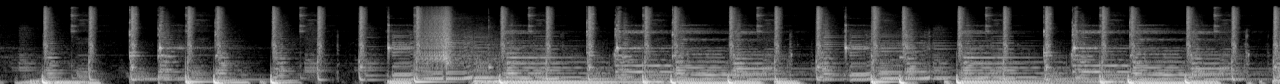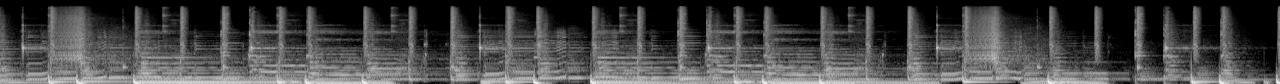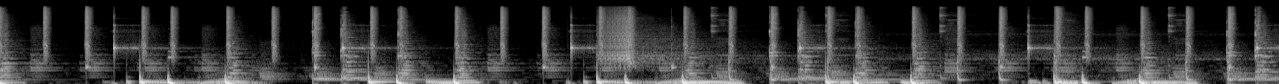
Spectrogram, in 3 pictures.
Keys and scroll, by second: 6.0 ctrl+z, 10.0 ctrl+z, 14.4 ctrl+[, 17.5 Up, 18.2 ctrl+=, 20.4 ctrl+-.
